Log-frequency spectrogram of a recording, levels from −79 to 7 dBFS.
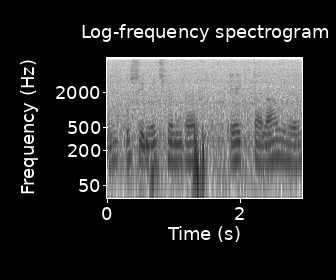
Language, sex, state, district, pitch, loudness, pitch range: Hindi, male, Bihar, Supaul, 130 Hz, -18 LUFS, 130-140 Hz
